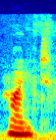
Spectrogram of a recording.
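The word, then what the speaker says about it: write: अब नोट का के, डाउट का बी और राइट का डब्ल्यू जो है वो यहाँ पे इनकी आवाज़ जो है वो साइलेंट है, यानी कि इनकी आवाज़ नहीं आ रही, ये म्यूट लेटर्स हैं।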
